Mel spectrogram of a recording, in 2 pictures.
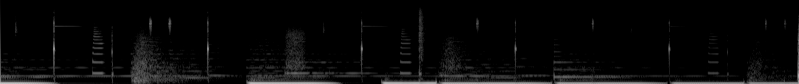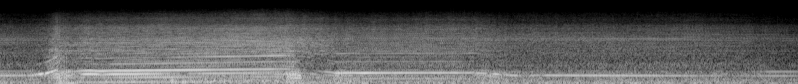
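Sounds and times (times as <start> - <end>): car engine accelerating hard: 8.0 - 15.9.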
